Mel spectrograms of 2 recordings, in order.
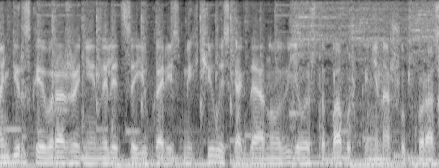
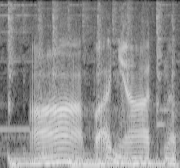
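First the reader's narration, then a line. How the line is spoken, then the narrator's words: Drawn-out elderly voice. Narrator (Russian): протянула бабушка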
